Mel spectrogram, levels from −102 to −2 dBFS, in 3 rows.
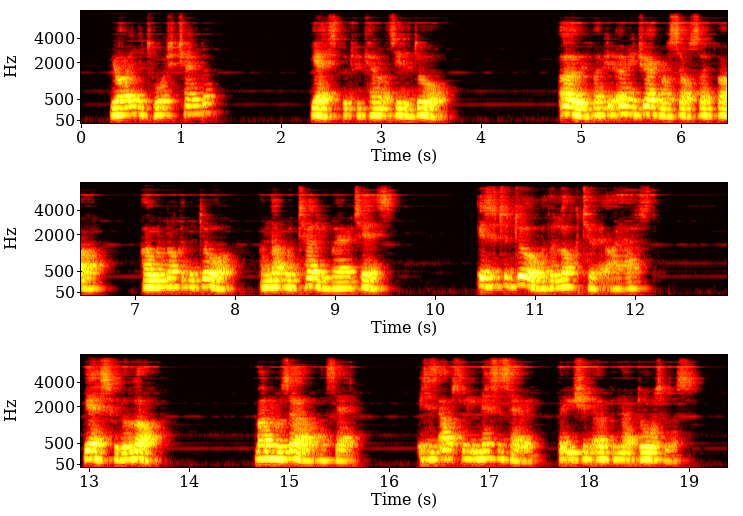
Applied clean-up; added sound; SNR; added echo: neural mask model DeepFilterNet 3.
